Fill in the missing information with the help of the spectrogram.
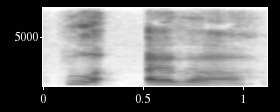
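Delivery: loud curt brush-off; gruff dismissal. A narrator's reading. Katsuki brushing off Izuku, gruff. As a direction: toss it away.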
